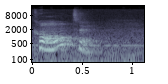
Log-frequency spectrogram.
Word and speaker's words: compte: Then you see it's gonna be C-O-M because there's a P, but this P is not gonna be pronounced in this word, so it's pronounced compte, which is an account or to count.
